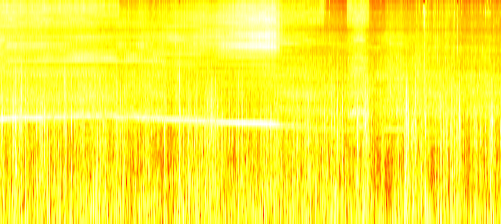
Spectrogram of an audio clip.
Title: High pitch whining noise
